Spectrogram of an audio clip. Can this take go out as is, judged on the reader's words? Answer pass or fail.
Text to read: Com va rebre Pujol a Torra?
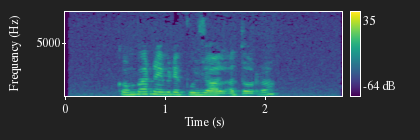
pass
